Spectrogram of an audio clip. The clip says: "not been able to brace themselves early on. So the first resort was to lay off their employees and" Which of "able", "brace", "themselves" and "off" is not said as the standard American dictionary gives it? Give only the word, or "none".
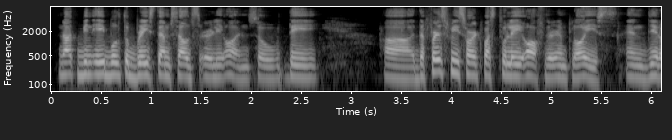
themselves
